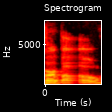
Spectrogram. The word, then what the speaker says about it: VRBO: used to be called VRBO but now it's pronounced verba oh so homeboy and verbo are the pretty the same company now and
